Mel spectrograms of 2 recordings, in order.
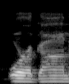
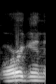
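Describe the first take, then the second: First: Oregon is said with an Ohio pronunciation. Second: Oregon is said with a West Coast pronunciation. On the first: "is how they say it in Ohio" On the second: "is how they say it on the West Coast"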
